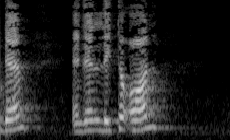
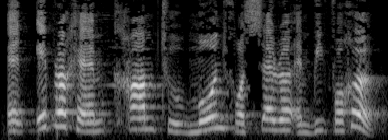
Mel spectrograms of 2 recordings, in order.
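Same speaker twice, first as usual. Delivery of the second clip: slow, emphatic Bible reading; measured public reading of holy text; scripture reading; 4 dB louder, slower than usual. Acted. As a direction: read it out firmly to the congregation, weighting key words. Reads scripture aloud.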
